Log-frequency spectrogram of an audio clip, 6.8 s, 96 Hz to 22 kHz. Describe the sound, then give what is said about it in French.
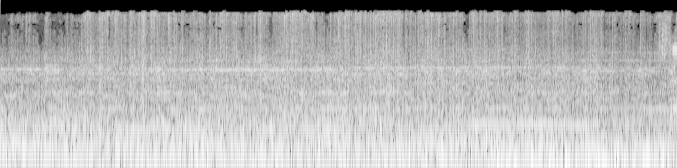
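Roaring rumble of an Ariane rocket at liftoff after ignition of its Vulcain main engine and two solid boosters: a dense, continuous roar with faint steady tones running through it, holding an even loudness throughout, with no voices. “Allumage Vulcain. Allumage 2EAP, décollage.”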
